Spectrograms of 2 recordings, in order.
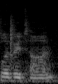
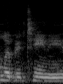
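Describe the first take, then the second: First: The name ends without an extra syllable. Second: The name ends with an extra 'ee' syllable. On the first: The speaker calls it right. "it's Louboutin heels" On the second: The speaker calls it wrong. "It's not Louboutini"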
